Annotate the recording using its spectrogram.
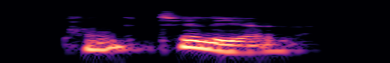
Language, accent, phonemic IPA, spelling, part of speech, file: English, Southern England, /pʌŋkˈtɪliˌoʊ/, punctilio, noun, LL-Q1860 (eng)-punctilio.wav
- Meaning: 1. A fine point in exactness of conduct, ceremony, etiquette or procedure 2. Strictness in observance of formalities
